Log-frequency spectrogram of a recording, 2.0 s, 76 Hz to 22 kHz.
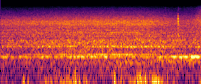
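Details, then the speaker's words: BTC-S37 mining rig, 6x RTX 3060 Ti, mining under load, case cover closed and screwed shut, noise dropped from near 80 to about 70 dB: loud steady rushing airflow, faint constant tone, no rattle; fans healthy. "le boîtier fermé et au niveau décibels on a bon ca a baissé un petit peu on n'était pas loin de 80 maintenant on est un on a à peu près 70"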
